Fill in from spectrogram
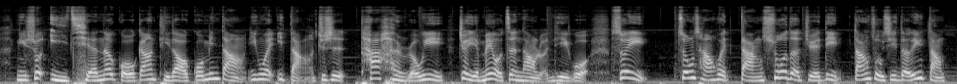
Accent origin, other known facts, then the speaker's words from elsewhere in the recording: Taiwan; 是我觉得我觉得对我一个台湾人来说啊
